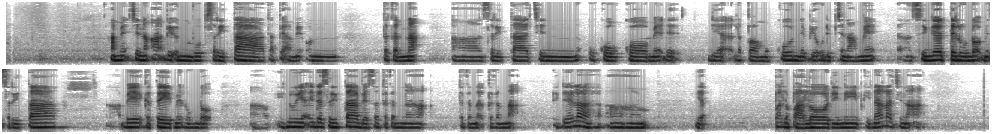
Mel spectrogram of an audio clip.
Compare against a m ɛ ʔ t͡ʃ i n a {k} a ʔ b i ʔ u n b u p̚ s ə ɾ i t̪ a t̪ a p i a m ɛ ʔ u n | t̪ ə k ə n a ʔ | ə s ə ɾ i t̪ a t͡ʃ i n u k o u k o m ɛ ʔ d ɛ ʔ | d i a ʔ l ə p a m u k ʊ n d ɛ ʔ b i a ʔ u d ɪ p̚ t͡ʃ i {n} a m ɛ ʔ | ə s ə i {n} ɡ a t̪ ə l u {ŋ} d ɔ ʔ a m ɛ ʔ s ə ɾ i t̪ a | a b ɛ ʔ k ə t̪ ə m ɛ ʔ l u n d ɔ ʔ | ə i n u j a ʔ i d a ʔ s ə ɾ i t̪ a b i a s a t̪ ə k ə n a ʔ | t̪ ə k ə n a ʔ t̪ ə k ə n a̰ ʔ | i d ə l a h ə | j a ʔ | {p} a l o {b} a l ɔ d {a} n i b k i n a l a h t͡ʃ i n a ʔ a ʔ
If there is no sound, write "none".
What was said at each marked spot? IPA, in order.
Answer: ʔ, n, ŋ, n, p, p, i

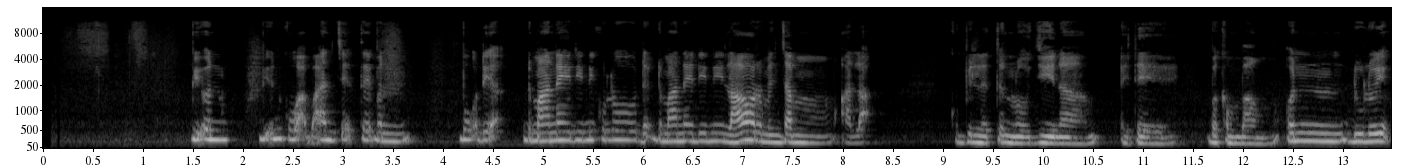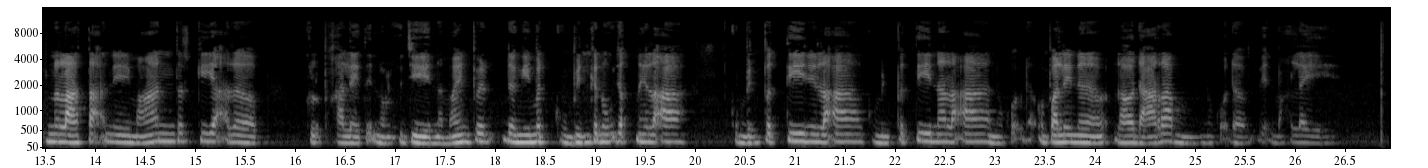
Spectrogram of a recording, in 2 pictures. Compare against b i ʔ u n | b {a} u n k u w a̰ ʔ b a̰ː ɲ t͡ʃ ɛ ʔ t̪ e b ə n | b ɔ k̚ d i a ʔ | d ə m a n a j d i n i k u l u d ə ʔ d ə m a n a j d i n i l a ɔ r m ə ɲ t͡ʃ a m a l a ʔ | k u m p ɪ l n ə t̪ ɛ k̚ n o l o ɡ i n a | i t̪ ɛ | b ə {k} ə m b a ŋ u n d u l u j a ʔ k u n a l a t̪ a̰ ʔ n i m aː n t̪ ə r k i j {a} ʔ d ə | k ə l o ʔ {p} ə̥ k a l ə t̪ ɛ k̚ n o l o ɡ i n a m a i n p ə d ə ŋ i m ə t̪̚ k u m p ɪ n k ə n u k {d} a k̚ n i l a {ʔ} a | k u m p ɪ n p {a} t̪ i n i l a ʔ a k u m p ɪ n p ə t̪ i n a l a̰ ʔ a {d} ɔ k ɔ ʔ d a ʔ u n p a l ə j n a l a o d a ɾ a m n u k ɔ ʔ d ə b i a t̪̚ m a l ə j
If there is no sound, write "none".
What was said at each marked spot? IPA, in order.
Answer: i, k, a, p, d͡ʒ, ʔ, ə, n

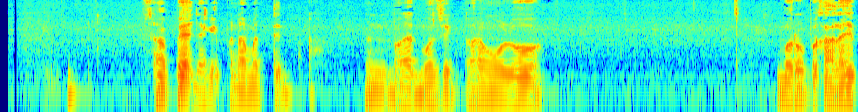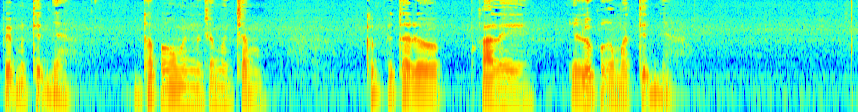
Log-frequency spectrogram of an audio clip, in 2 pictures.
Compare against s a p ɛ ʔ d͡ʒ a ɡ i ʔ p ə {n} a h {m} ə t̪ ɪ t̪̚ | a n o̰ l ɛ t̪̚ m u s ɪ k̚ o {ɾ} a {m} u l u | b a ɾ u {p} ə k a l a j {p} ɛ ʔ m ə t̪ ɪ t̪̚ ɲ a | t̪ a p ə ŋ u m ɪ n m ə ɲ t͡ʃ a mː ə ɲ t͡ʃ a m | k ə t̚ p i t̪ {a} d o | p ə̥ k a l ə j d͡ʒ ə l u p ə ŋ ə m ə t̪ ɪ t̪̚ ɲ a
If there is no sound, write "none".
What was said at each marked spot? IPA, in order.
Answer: n, m, ɾ, ŋ, p, p, a

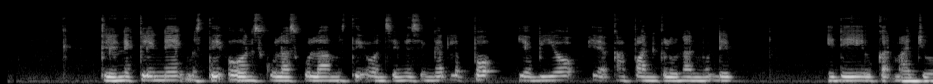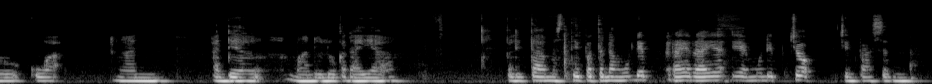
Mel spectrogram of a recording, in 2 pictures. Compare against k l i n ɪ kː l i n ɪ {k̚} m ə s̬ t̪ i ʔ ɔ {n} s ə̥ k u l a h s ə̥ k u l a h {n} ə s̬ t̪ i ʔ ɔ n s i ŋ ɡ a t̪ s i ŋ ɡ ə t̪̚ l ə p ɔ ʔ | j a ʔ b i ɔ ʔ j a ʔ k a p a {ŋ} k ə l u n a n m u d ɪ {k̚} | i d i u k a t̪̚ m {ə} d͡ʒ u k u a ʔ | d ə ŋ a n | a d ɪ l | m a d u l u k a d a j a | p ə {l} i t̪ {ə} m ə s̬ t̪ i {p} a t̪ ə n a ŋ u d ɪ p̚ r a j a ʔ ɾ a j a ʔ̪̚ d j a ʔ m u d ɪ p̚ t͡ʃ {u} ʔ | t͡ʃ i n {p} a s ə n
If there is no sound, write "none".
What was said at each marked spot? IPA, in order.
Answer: k̚, n, m, n, p̚, a, l, a, p, ɔ, p

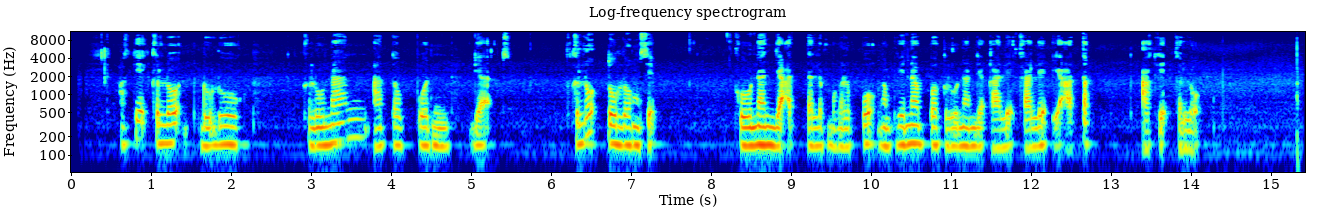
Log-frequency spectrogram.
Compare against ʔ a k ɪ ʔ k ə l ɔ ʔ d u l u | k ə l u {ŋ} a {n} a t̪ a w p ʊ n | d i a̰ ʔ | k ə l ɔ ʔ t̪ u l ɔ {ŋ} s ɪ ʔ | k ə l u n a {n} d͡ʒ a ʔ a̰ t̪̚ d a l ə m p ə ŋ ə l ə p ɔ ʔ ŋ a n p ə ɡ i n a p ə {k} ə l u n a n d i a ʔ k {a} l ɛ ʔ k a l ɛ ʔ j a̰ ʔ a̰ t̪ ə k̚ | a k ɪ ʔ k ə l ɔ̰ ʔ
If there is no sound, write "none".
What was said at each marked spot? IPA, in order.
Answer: n, n, ŋ, n, k, a

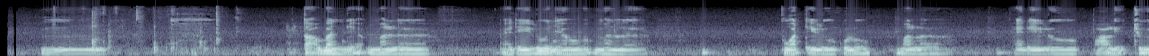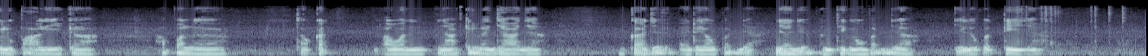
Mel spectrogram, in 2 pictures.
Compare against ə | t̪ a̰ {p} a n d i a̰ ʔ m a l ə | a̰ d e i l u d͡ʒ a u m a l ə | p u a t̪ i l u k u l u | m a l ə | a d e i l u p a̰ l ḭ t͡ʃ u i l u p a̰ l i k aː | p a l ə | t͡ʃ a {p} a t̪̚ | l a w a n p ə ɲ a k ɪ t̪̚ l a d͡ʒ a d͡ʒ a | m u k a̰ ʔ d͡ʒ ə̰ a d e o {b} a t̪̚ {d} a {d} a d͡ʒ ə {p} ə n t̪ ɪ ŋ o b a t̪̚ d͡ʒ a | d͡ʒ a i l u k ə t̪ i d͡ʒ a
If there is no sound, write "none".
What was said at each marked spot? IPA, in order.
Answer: b, k, b, d͡ʒ, d͡ʒ, p

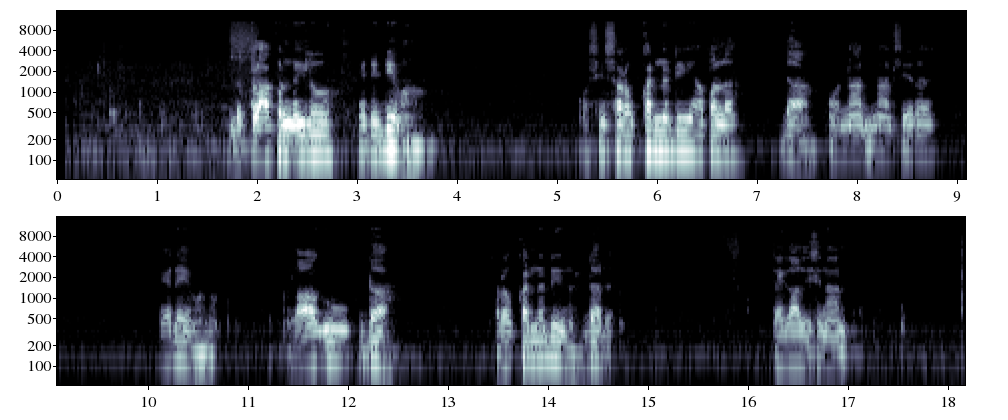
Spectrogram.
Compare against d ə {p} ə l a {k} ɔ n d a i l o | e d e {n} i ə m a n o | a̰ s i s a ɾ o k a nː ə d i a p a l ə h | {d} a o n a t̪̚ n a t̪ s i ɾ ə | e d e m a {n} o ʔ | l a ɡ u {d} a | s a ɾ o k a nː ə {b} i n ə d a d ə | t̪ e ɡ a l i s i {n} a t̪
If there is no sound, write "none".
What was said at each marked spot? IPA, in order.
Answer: p, k, d, d, n, d, d, n

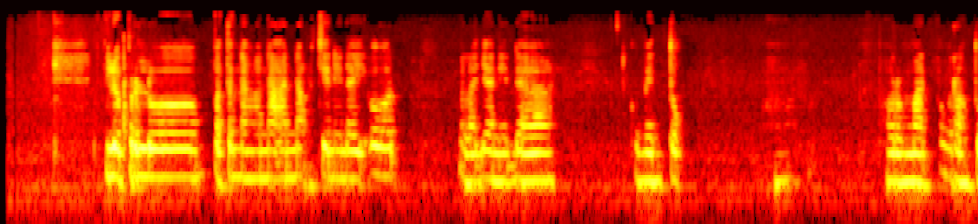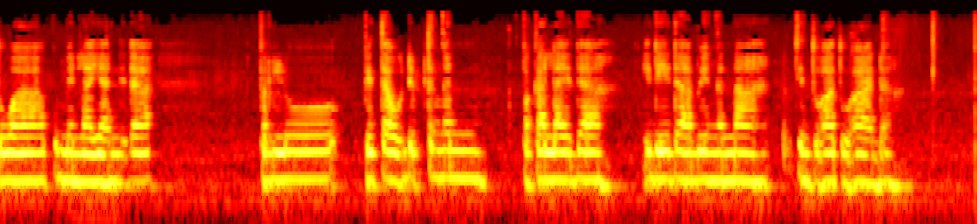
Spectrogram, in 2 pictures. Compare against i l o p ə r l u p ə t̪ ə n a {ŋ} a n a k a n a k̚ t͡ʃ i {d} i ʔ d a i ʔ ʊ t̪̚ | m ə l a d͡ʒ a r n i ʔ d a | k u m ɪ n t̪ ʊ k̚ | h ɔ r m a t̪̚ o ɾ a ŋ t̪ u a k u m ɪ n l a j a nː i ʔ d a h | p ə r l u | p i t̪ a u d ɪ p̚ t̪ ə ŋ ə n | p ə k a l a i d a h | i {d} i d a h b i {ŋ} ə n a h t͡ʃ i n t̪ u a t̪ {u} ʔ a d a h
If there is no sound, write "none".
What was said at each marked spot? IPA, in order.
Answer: ŋ, n, d, ŋ, u

